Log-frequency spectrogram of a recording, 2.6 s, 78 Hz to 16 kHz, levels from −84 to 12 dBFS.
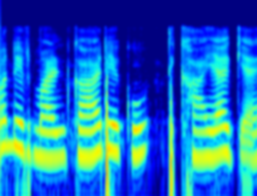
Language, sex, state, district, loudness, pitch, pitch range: Hindi, female, Chhattisgarh, Raipur, -24 LUFS, 235 Hz, 225-255 Hz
